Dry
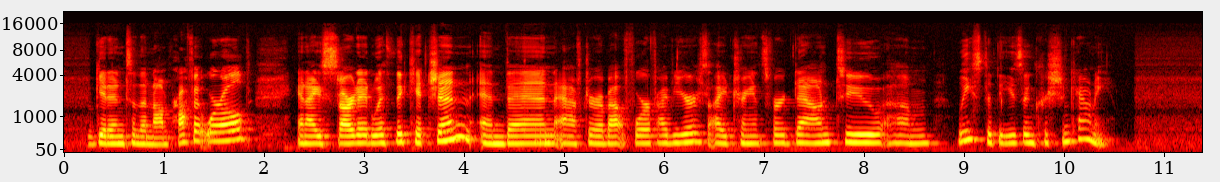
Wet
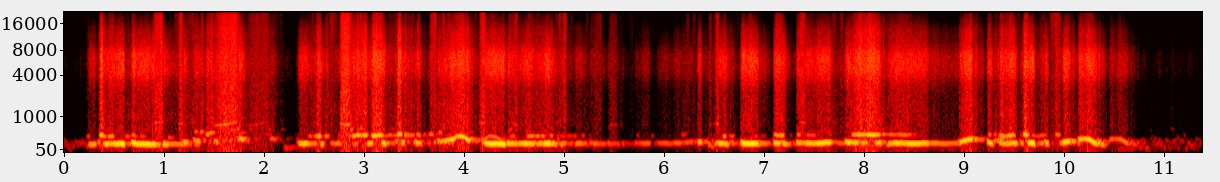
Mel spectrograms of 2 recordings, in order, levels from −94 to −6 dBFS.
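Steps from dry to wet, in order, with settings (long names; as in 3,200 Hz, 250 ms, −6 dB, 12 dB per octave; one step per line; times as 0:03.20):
samples in bit-reversed order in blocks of 16 samples
0:05.01–0:06.34: guitar amp tone stack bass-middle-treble 5-5-5
in parallel at +2 dB: compressor whose output falls as the input rises −30 dBFS, ratio −0.5
on the sum: rotating-speaker cabinet horn 0.9 Hz
spectral peaks only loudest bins 2
high-shelf EQ 8,900 Hz +9.5 dB
on a send: single-tap delay 318 ms −12.5 dB
on the sum: short delay modulated by noise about 5,500 Hz, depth 0.4 ms
level −9 dB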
